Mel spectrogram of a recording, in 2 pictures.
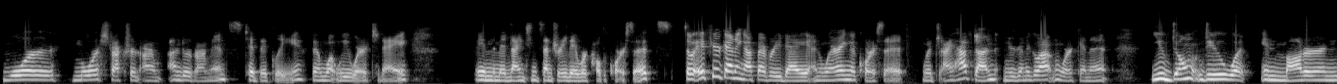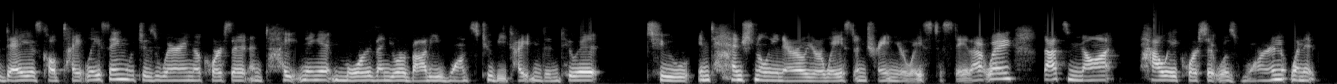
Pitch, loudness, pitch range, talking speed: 195 Hz, -14 LUFS, 180-215 Hz, 215 wpm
